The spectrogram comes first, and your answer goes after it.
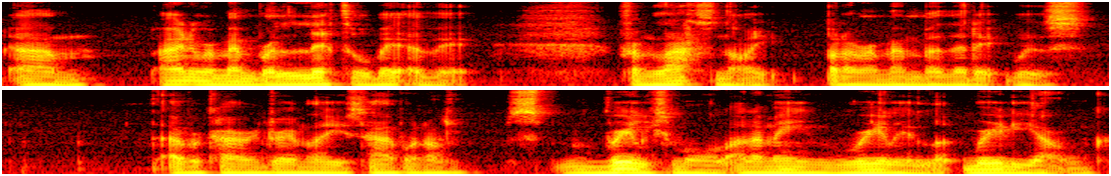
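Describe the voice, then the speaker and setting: An extremely deep-voiced man from Birmingham, England, speaks with a Birmingham accent in a husky, rough-edged voice with little pitch movement. As a video diarist, he recounts things in a casual, reflective way, pausing and rambling while collecting his thoughts.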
